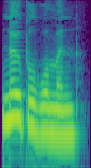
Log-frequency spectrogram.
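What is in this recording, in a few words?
"noblewoman", British English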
